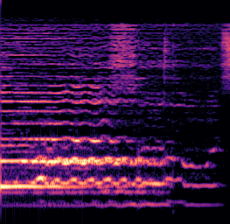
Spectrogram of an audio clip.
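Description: A small a cappella vocal group holding a long sustained chord that fades away near the end.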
